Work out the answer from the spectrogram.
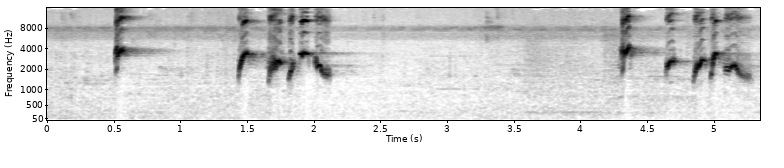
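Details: Red-whiskered bulbul song used as a standard voice for training caged birds each morning: short bursts of loud, clear whistled notes around two to four kilohertz, a single note then a rapid phrase of four or five, repeated after a pause, with a steady background hum.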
